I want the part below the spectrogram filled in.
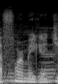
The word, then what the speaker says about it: Formiga: How'd you say his name? Formiga. – Yeah, Formiga. GCA Formiga.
